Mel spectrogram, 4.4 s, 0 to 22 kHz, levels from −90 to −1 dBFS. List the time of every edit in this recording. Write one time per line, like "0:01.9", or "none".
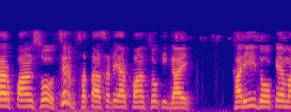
none

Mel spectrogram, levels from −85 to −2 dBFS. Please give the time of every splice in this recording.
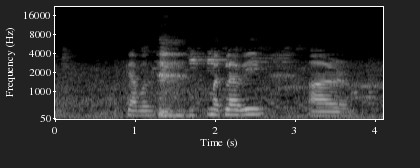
none

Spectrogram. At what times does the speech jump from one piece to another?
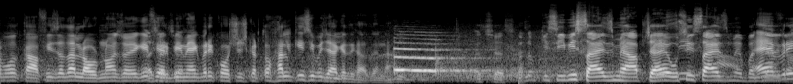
0:05.1

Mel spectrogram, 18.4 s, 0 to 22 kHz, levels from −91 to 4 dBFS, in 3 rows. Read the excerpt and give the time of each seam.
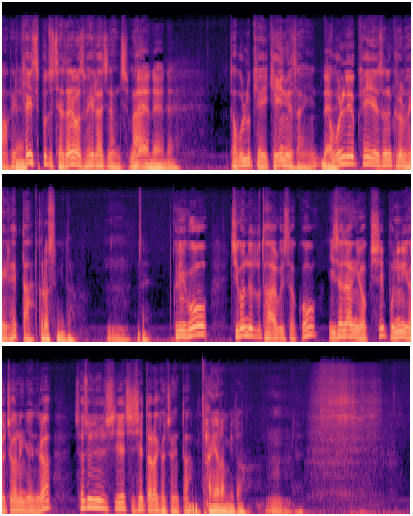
none

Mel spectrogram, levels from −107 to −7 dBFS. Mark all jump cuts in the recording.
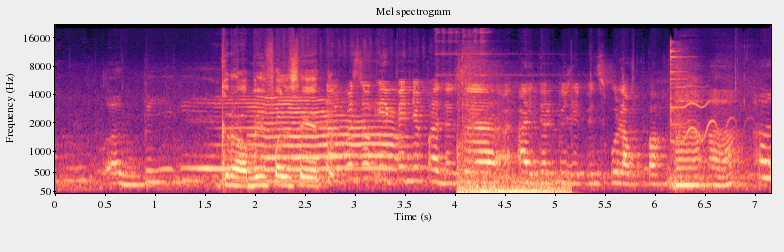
0:06.2

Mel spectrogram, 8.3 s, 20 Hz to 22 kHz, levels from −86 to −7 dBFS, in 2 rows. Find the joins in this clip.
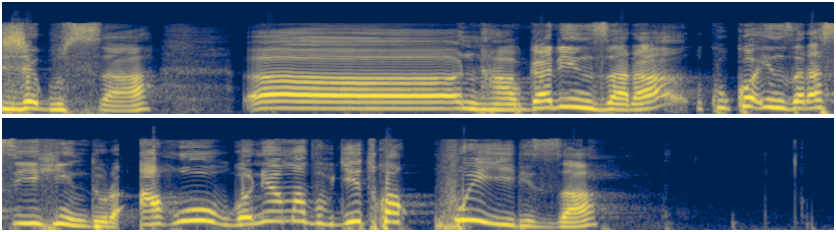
none

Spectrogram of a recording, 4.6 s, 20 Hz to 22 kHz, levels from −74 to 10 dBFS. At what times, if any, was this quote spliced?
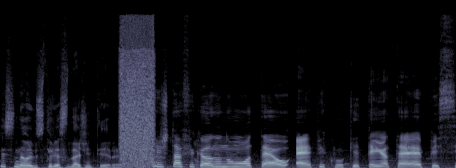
0:01.4

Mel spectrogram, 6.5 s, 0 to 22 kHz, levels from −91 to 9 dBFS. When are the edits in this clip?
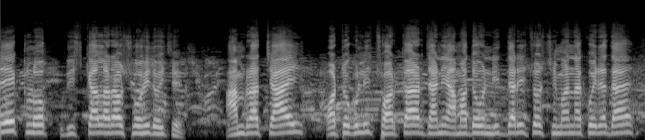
none

